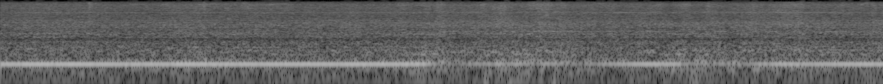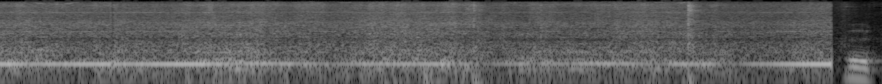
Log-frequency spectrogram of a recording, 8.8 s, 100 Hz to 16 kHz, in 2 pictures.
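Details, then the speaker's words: Craftsman 12-gallon wet/dry shop vac after cleaning debris out of the clogged fan blade and opening the baffle: steady airy rush, faint constant hum, no howling siren; strong suction, running normally. "now that when i cleaned out the fan blade and got all the plugging out of the fan blade it stopped being a siren and went back to just moving air so it's not anywhere near as noisy as it was"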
